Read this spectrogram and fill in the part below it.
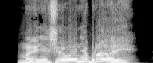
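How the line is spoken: Hoarse, defiant rasp. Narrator (Russian): хрипит скованный кандалами несгибаемый техник

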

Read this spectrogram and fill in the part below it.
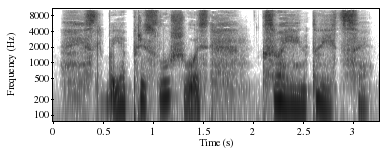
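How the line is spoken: Sobbing. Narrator (Russian): всхлипывает она

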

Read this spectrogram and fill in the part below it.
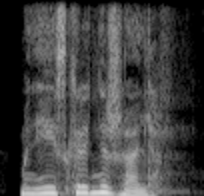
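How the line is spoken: Tired reply. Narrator (Russian): устало отзывается Азамат

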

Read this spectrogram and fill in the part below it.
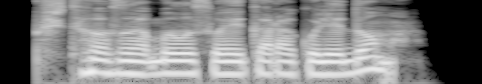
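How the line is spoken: Snorting. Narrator (Russian): Хмыкнув, он

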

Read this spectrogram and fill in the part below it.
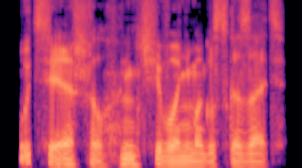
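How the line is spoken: Short rueful laugh. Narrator (Russian): хохотнул я, чувствуя всем существом, что он прав

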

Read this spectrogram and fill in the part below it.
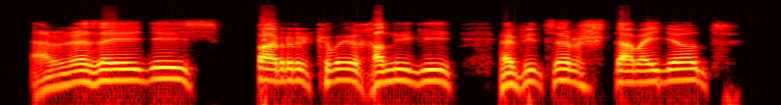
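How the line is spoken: Yelling. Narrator (Russian): завопил Вова

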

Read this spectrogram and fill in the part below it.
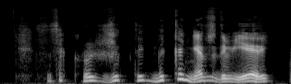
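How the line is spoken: Groaning. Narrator (Russian): простонал Слыпень

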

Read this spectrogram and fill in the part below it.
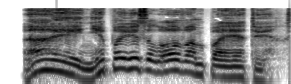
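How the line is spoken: Rough, blunt speech. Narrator (Russian): сказали они, грубо, как булыжники, бросая слова

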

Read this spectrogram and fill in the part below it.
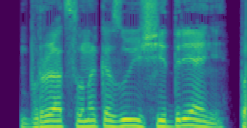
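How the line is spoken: Hissed. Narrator (Russian): прошипел я

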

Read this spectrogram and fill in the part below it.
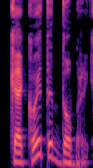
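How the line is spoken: Snorting reply. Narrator (Russian): хмыкнул я в ответ

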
